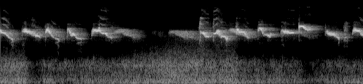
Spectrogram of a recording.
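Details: Oriental white-eye kept as a cage bird, singing on 5 May 2022. Rapid high chirping notes come in two runs split by a brief quiet gap.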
